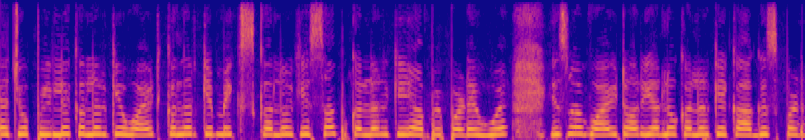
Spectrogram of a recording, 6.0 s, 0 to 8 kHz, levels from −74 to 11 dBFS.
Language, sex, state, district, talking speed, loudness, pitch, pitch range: Hindi, female, Himachal Pradesh, Shimla, 250 wpm, -12 LUFS, 370 Hz, 360-380 Hz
